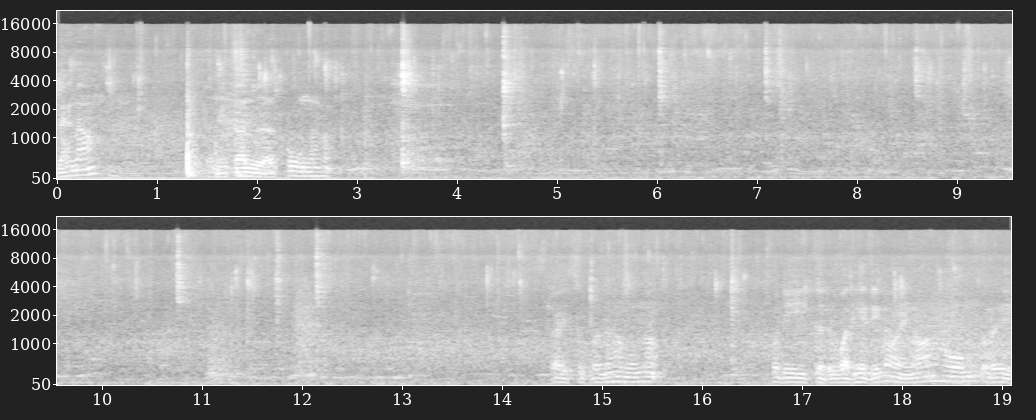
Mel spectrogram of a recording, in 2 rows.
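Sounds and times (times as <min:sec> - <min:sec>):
shrimp sizzling in hot oil: 0:00.0 - 0:19.0.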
